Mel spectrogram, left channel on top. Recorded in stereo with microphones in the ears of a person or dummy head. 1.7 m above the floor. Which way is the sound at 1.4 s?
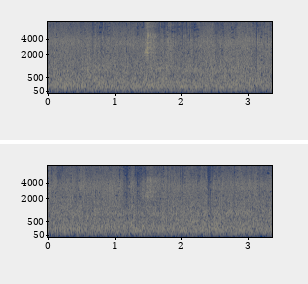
40° left (ahead or behind).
